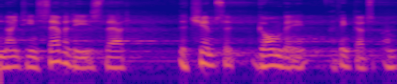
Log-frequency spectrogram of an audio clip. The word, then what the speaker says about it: Gombe: But then, of course, Goodall showed in the 1970s that the chimps at Gombe, I think I'm pronouncing that correctly, Yep.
